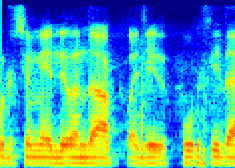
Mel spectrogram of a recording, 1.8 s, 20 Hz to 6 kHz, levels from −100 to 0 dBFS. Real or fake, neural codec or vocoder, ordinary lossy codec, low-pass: fake; codec, 16 kHz, 4 kbps, X-Codec, HuBERT features, trained on general audio; none; 5.4 kHz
